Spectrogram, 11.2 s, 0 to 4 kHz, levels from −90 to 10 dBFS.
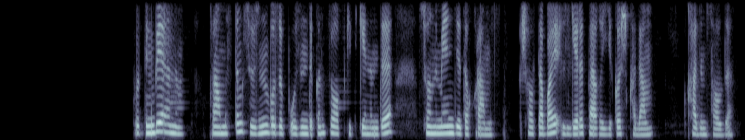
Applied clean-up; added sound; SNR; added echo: neural mask model DeepFilterNet 3.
